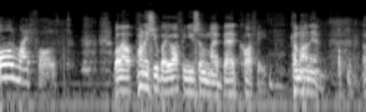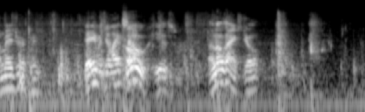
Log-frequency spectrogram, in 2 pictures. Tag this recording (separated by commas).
Speech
